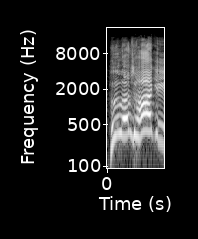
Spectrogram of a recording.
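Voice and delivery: high, loud stand-up opener; crowd-rousing shout. Retold or imitated. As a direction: imitate a host hyping a big theater. Retold shout to theater crowd.

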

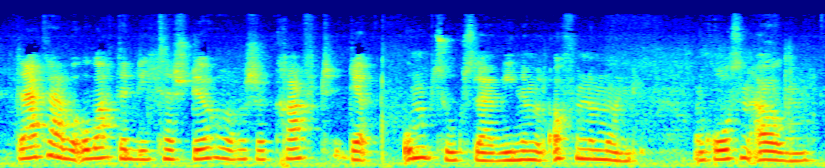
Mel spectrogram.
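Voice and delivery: usual speaking voice

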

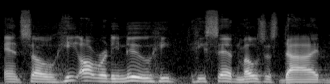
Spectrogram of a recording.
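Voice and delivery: normal talking voice

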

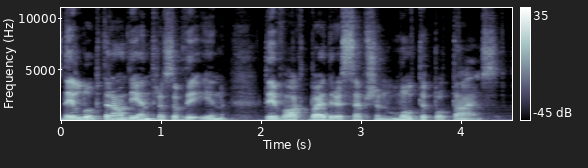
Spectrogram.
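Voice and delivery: usual speaking voice

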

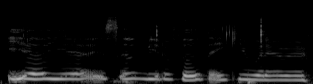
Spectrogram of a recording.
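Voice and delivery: very high teary mock-sob voice; imitating crying wife. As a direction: blubber thanks through mock tears. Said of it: "she was still crying".

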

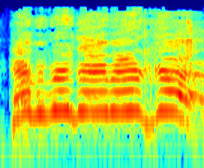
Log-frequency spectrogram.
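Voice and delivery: mimicking a very high party shout; imitated falsetto holler. Retelling the friend's shout at jazz listeners, imitated falsetto holler. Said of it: "he'd be like".

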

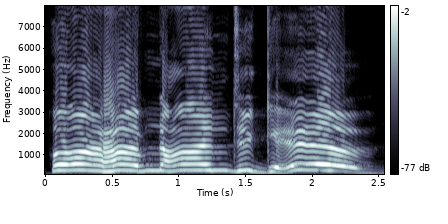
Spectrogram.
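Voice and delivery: high, slow ghostly answer; a mournful ghost replying. Acted. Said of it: "the ghost replied".

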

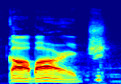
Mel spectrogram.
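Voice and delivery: exaggerated American "garbage"; mock American accent. Brit teasing the Americans, exaggerated American accent. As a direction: lean hard into an American pronunciation. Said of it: "You guys say garbage".

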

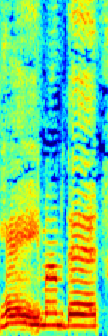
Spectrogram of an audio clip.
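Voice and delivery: high sing-song hello of a child acting innocent; innocent kid greeting. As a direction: greet the parents as if nothing happened. Kids feigning innocence to parents.

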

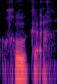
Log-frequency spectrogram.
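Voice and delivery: "hookah" with an oo in place of oh; quiet "hookah" for Hoka; Boston-style hookah. Retold or imitated. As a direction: say "hookah" as HOO-kuh, softly. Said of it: "hear Boston people say".

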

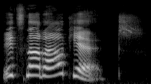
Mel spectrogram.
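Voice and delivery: slow, high, emphatic objection; startled objection. Acted. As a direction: point it out in a high character voice. Higher figure, echoed by Crowley.

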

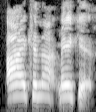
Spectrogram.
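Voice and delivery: high despairing wail; hammed-up wail of giving up; mock despairing wail. Spiralling self-talk quote.

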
